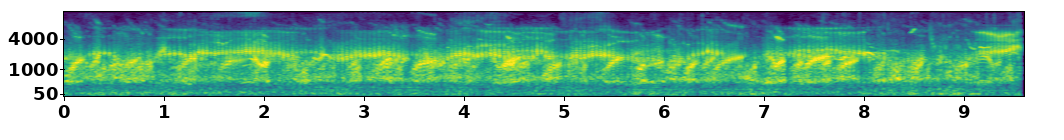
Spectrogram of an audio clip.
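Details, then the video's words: Chorus of frogs in the water: many overlapping pulsed croaks repeated rapidly, a constant mid-pitched trilling wall with scattered higher chirps and brief whistles on top. "Frog sound in the water"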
